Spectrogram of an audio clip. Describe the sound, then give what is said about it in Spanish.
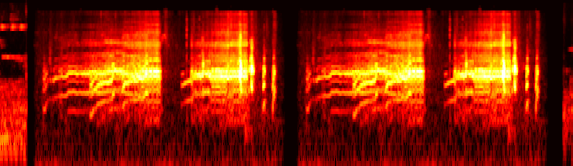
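A hen clucks while her chicks peep busily around her on a countryside farm in the morning, the dense chatter coming in two bursts separated by short pauses, with no voices. “Y si escuchan bien, ahí están los polluelos de la gallina.”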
